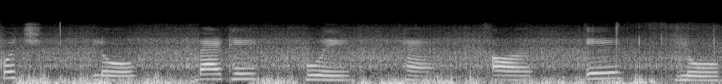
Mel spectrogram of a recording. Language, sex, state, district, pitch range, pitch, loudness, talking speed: Hindi, female, Chandigarh, Chandigarh, 205-250 Hz, 215 Hz, -14 LUFS, 65 wpm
